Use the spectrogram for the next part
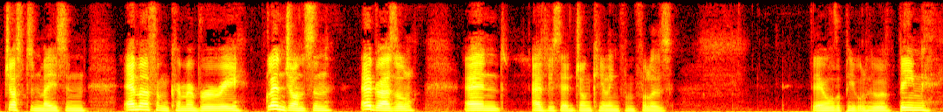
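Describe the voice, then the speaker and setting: A man co-hosts a casual podcast in a mid-pitched voice, reading off lists briskly and plainly. The sound is close and dry. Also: fairly bright tone, no room sound. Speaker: podcast co-host. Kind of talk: casual chat.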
